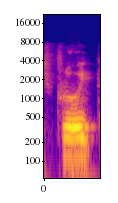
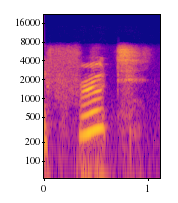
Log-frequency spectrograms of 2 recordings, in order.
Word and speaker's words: fruit: This word and the other word suit, we say fruit and suit. So the I is silent here.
